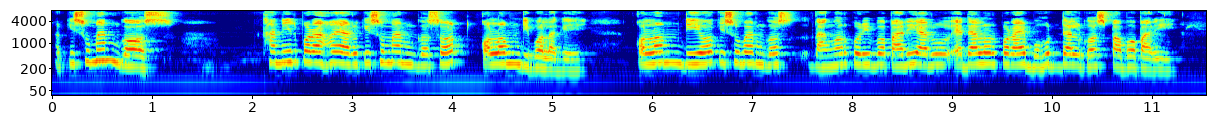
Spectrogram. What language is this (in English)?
Assamese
